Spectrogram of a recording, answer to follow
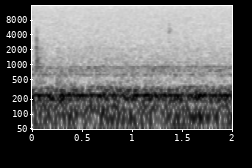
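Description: Steady low hum with a constant droning tone and no change in level, the background noise of the room or recording system; a single faint tick right at the start.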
